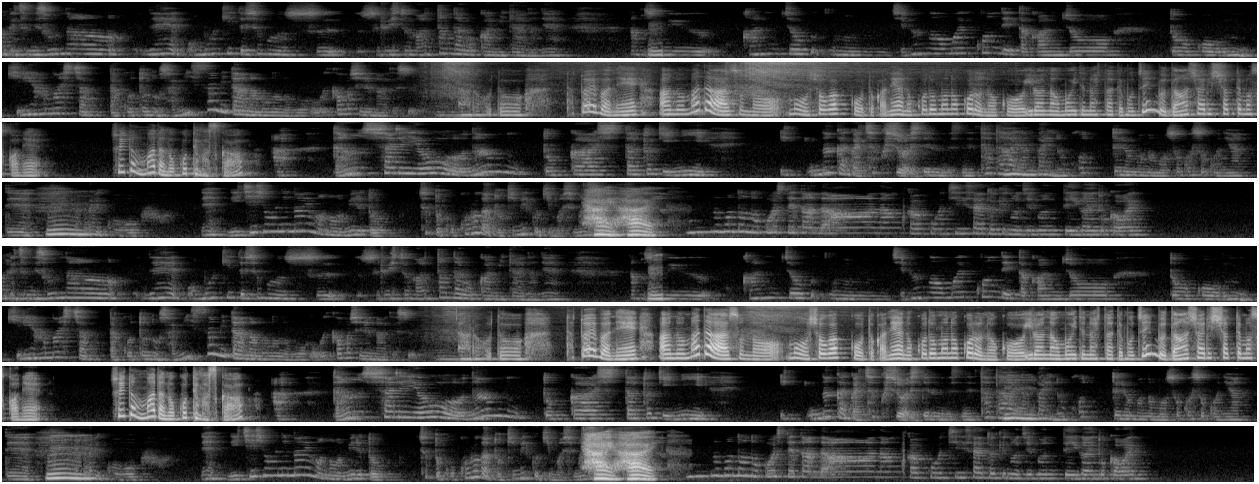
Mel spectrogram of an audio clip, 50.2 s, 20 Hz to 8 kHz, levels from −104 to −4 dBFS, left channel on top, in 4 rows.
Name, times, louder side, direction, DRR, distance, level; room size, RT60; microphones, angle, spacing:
voice 1, 0.0-7.1 7.4-11.4 11.7-17.4 22.3-22.4 27.2-27.3 27.8-32.4 32.9-36.0 36.2-39.3 39.6-41.5 41.8-49.0, right 1 dB, 20° right, 3.8 m, -51 dB
Fireworks, 16.8-17.4 17.9-19.0 19.7-22.1 22.7-22.8, left 5 dB, 80° left, 3.1 m, -45 dB
voice 2, 17.1-25.5 26.2-27.5 35.1-35.5 38.1-38.6 43.5-44.2, right 6 dB, 70° right, 0.4 m, -30 dB
7.4 x 6.4 x 7.1 m
head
